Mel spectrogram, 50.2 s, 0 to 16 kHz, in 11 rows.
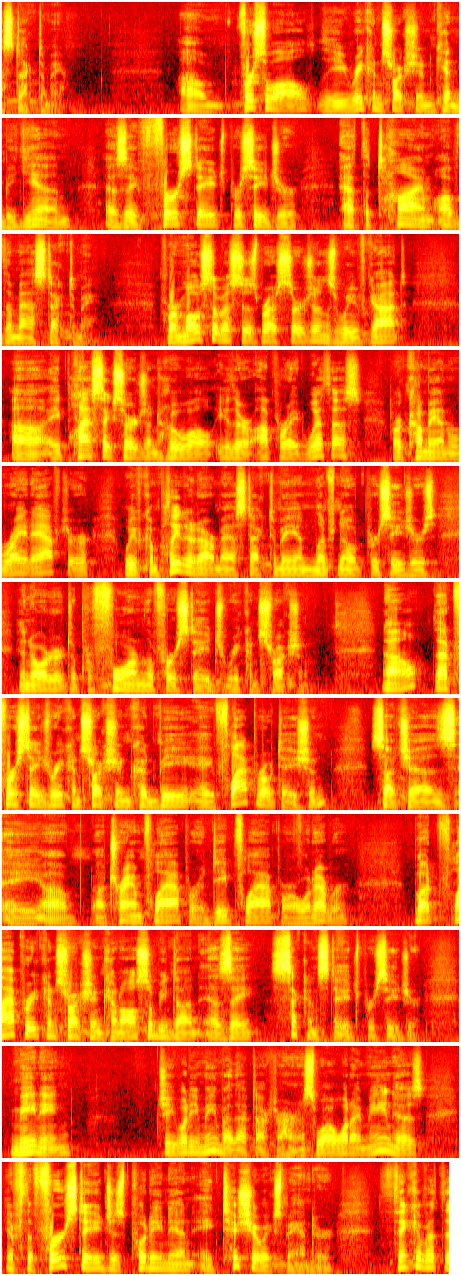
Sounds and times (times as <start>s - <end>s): Speech: 0.0s - 0.8s, 1.8s - 26.0s, 26.6s - 35.5s, 36.1s - 41.9s, 42.7s - 50.1s.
